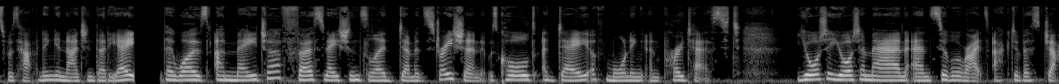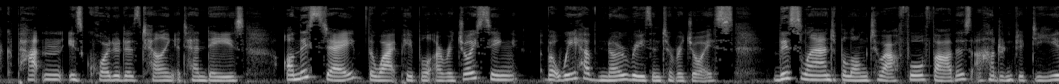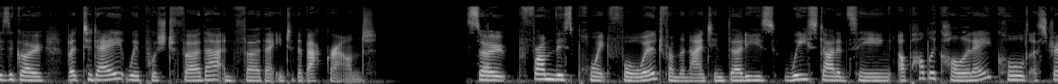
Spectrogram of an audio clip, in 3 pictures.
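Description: A speech clip with one spot of chunks out of order at 26.02 to 26.06 s, just before "from this point forward": a 20 ms chunk turns up one chunk late and plays after its neighbour, giving a quick jumbled blip.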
